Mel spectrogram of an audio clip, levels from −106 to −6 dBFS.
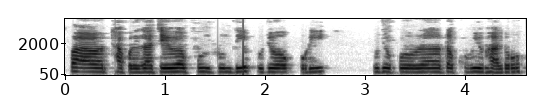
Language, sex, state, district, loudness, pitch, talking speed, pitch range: Bengali, female, West Bengal, Kolkata, -16 LUFS, 190 Hz, 170 wpm, 185-195 Hz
